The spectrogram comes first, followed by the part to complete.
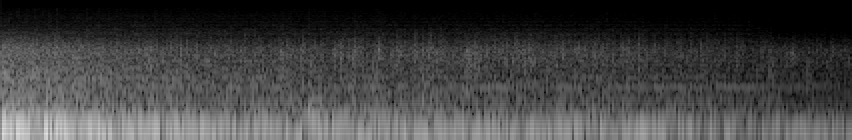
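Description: The decaying tail of a deep cinematic boom hit on a title card: a low rumble that fades away steadily.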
